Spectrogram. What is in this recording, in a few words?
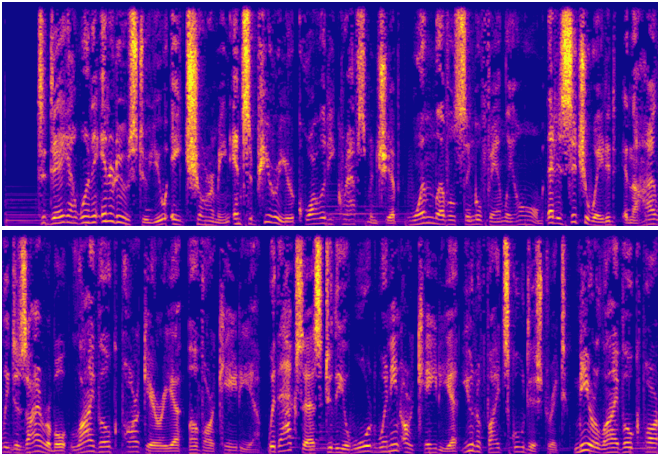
Radio Ad; Live Oak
